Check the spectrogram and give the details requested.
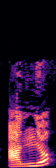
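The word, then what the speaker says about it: aglio: Here we have this combination of letter that for foreigners is always a little bit e hard to pronounce. Sorry. It's g a l i. That's the sound.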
